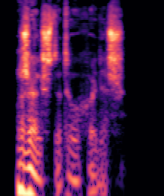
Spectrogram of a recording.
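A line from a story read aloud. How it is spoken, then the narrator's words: Quiet. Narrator (Russian): тихо сказал Ранд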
